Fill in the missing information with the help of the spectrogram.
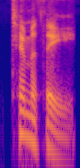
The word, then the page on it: timothy: American English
